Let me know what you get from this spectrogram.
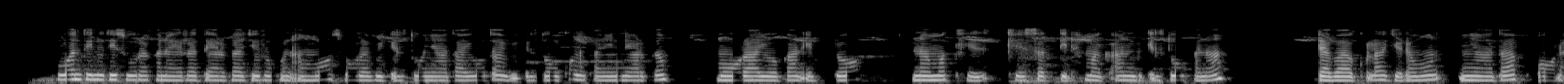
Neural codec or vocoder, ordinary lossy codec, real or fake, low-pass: none; MP3, 48 kbps; real; 5.4 kHz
